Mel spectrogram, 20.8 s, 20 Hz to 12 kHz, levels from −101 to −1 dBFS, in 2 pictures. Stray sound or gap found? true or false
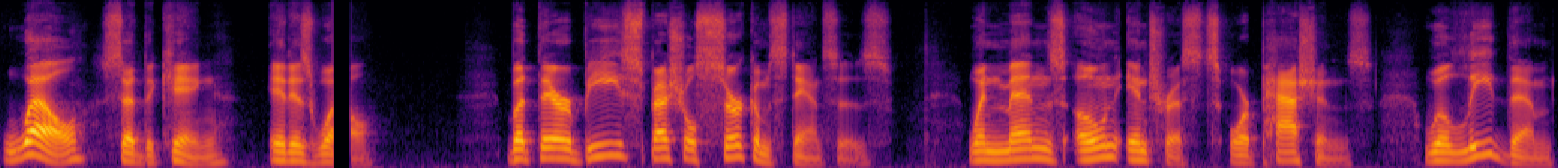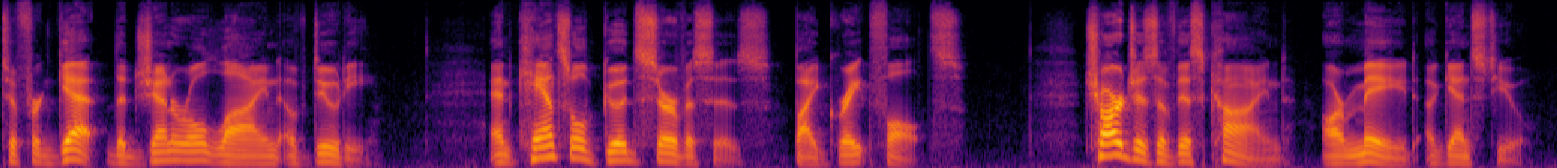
true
